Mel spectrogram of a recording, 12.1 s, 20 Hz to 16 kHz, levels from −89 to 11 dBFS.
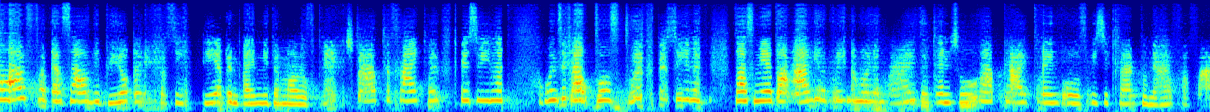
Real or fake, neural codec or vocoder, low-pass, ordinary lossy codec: fake; codec, 44.1 kHz, 0.9 kbps, DAC; 14.4 kHz; none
